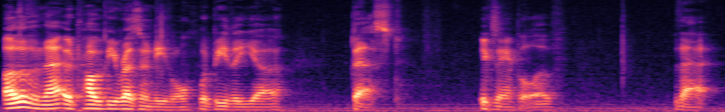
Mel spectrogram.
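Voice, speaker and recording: American guy podcast host, lowish voice, just chatting with the others. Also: moderate pace, pauses often. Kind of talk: casual panel chat.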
